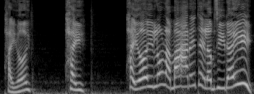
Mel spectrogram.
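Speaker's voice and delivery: high, loud cries of alarm; frantic shouting. Acted. Villagers yelling at their master near a ghost, frantic shouting. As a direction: shriek urgently to warn the master. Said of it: "đám người đang kêu gào".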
